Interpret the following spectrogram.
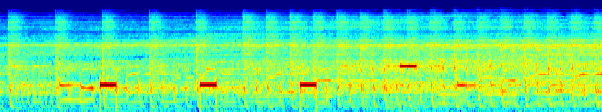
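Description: Electronic dance music with a steady beat, over an interval timer's countdown beeps. Three short beeps come a second apart, then a single higher-pitched beep about four seconds in that marks the end of the work interval.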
